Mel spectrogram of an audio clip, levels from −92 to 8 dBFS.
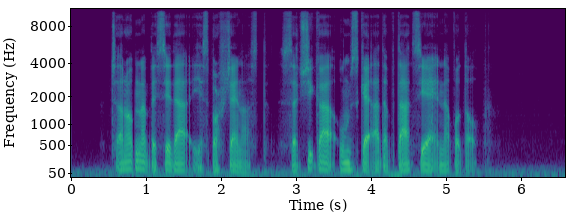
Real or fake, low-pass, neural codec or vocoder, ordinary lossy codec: fake; none; autoencoder, 22.05 kHz, a latent of 192 numbers a frame, VITS, trained on many speakers; none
